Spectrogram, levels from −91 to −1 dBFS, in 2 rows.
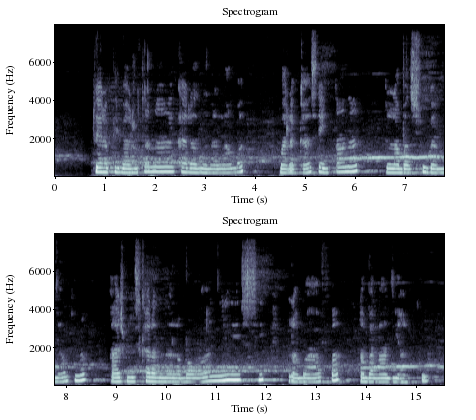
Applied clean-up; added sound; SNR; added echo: classical method WPE with log-MMSE.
